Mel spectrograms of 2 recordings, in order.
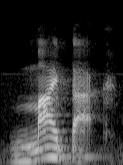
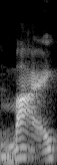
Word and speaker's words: Maybach: She pronounced it Mai correctly, even though it's spelled M-A-Y.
